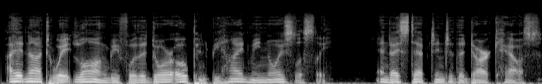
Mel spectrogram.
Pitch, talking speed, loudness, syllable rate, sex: 105 Hz, 220 wpm, -17 LUFS, 6.4 syllables/s, male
